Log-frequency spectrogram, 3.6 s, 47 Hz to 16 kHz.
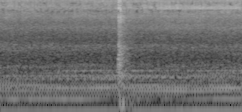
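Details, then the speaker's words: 1989 BMW E30 320i started with a proper battery after not starting: steady even low rumble, smooth firing, one brief blip, no knocks or misses; normal running. "not bad eh not bad I'm going to have to get pretty creative getting out of this parking space hope I don't stall it"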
